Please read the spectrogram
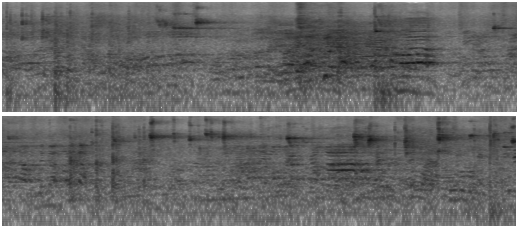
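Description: A football being kicked and bouncing on a hard outdoor court in a match, several sharp thuds spread through the time, with players calling out at times.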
